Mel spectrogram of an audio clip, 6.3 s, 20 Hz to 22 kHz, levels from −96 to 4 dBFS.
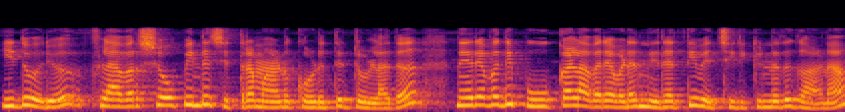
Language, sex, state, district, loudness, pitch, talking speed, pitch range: Malayalam, female, Kerala, Kollam, -14 LUFS, 235 Hz, 115 wpm, 210-270 Hz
